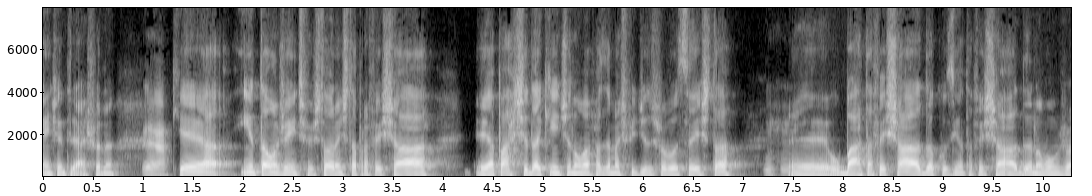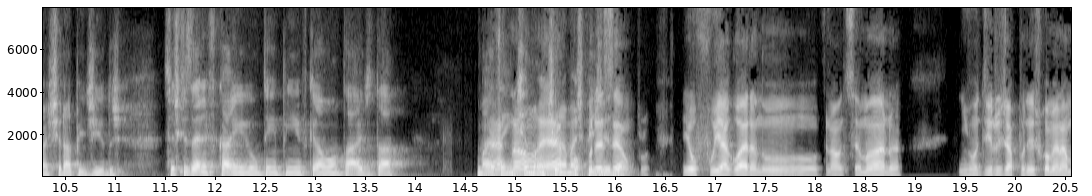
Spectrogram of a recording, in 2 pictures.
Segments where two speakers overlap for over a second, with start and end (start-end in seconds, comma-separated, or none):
14.7-16.1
